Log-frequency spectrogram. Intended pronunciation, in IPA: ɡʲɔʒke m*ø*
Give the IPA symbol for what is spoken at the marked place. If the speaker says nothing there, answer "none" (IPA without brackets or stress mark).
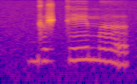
ə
